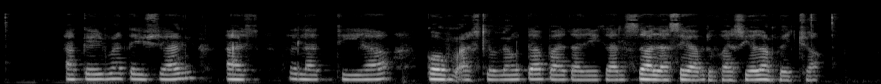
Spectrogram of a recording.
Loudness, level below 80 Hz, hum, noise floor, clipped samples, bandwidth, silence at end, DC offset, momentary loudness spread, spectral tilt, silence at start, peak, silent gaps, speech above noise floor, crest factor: -26 LUFS; -68 dBFS; none; -66 dBFS; under 0.1%; 11.5 kHz; 0.45 s; under 0.1%; 14 LU; -4.5 dB/octave; 0.65 s; -8 dBFS; none; 40 dB; 20 dB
